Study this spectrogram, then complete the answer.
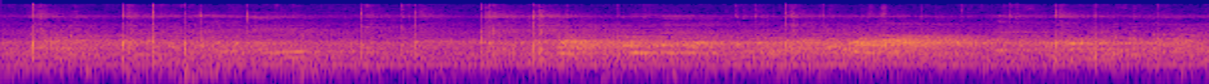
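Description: Rackets strike shuttlecocks with sharp pings in a large echoing hall.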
